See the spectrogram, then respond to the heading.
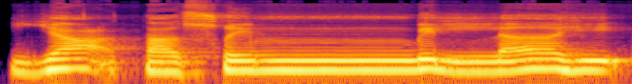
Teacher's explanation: تو غنہ اس میم ساکن کے اندر ہوگا یعتصم باللہ تو میم ساکن کے بعد یہاں پر با آیا ہے تو اس میم کے اوپر غنہ ہوگا.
